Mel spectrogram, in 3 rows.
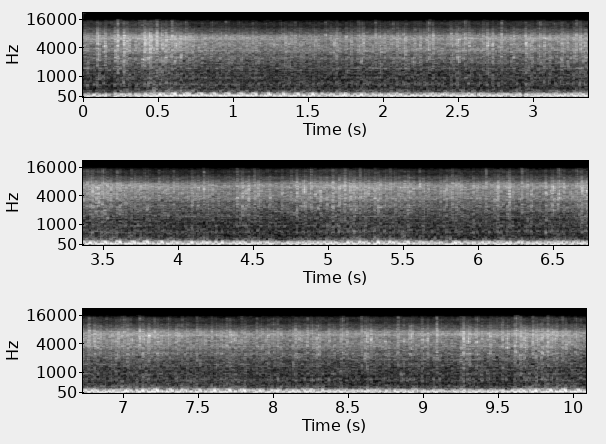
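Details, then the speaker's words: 1977 Pontiac Firebird V8 ex-drag car, abandoned about 36 years, first run after revival on a cold start, left idling to open the thermostat: deep idle that surges and chops in a steady uneven beat, typical of a big cam; it runs healthy. "in so you can feel it oh I can feel it right here and listen at that chop woo doggy"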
